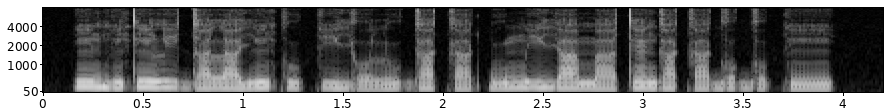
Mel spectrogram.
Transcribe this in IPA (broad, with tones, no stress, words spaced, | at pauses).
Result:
ĩ˦bĩ˧tĩ˦li˦˨ da˨˦la˧jĩ˦ku˧ ki˧jo˨ lu˨˦ɡa˧ka˨ k͡pu˨˦mi˦ ja˦ma˧ tɛ̃˦ɡa˦˨ka˨˦ɡo˦ ɡo˦kĩ˦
